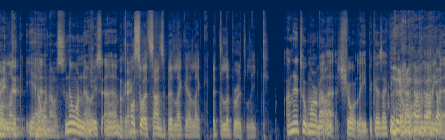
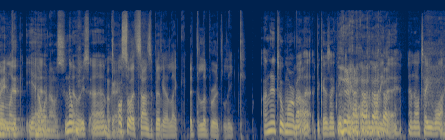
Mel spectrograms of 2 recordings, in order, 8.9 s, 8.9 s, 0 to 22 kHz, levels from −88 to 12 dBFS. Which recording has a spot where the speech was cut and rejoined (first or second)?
second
